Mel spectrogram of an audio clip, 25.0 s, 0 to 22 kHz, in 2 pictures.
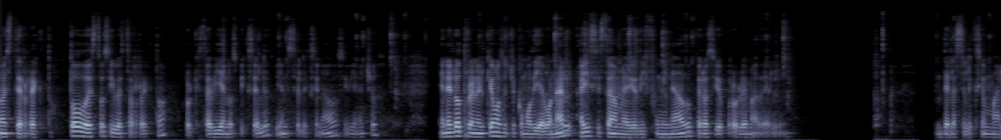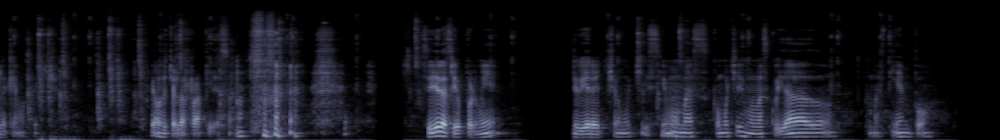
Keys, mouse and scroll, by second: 3.5 click, 4.5 click, 5.1 ctrl+click, 6.0 ctrl+click, 7.0 Delete, 7.9 Delete, 9.6-10.7 ctrl+shift+drag, 11.7 ctrl+click, 12.4 ctrl+click, 13.4 ctrl+click, 14.5 ctrl+shift+click, 16.0 ctrl+z, 16.1 ctrl+click, 17.0 ctrl+click, 18.6 ctrl+click, 19.3 click, 20.1 click, 21.0 Escape, 21.8 click, 22.9 click, 23.5 click, 24.6 click.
